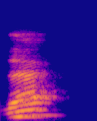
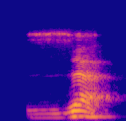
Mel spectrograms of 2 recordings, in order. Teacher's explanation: दाल नरम और बारीक है, दाल नरम और बारीक है। जा सख्त सीटी वाली और बारीक है।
